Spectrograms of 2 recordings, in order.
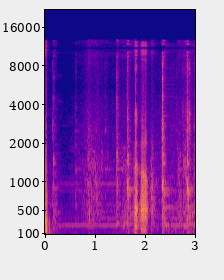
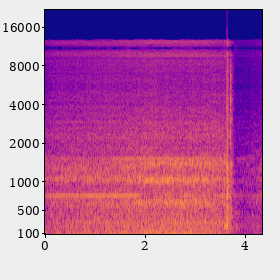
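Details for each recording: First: Lowboy oil furnace in a crawl space, just fitted with a new burner motor and a reassembled oil-swollen coupler: low motor hum cuts out early, then uneven clunks and scraping; motor binding, squirrel cage too tight against the motor. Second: Lowboy oil furnace in a crawl space after a new burner motor was fitted and the squirrel cage moved back off the motor: steady burner roar for a few seconds, then it drops away with sharp clicks; lights and fires, described as a dirty flame.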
